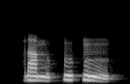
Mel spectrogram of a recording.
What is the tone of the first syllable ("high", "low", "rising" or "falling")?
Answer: high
